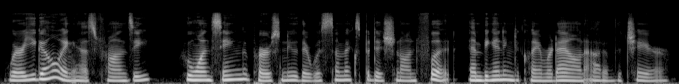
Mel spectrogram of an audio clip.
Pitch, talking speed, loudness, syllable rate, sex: 190 Hz, 230 wpm, -19 LUFS, 6.0 syllables/s, female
